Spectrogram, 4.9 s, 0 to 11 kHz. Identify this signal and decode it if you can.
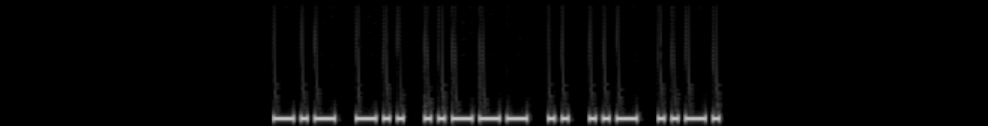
Morse code, heard as a keyed tone, about 34 wpm, 700 Hz. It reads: KD2IUF
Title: USA Call Signs - 6 Characters - Repeated 2x - 35wpm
